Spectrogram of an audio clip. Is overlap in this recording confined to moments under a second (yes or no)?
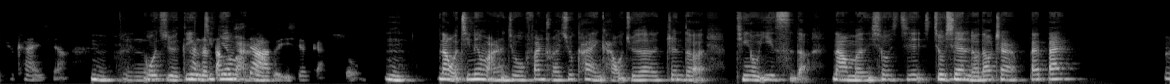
no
